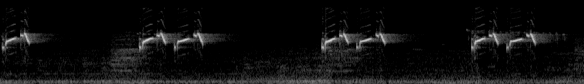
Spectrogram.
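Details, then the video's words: A prinia singing lively, used as a lure sound for other birds: bright, rising, upslurred chirps in quick bursts of two or three notes, roughly every one and a half seconds, over a faint low hum. "PRENJAK GACOR UNTUK PANCINGAN BUNYI"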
